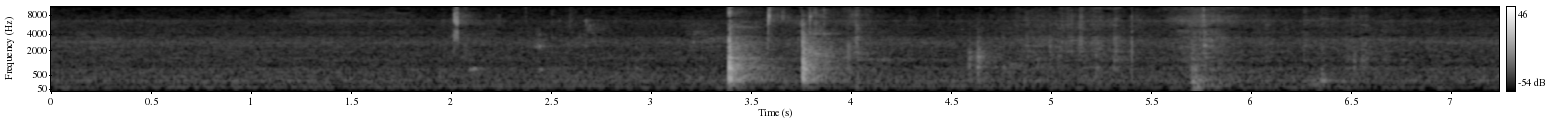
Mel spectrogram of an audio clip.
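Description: Glassware set down on a glass tabletop: two sharp clinks about a third of a second apart as the glass coffee server is put down, then a softer knock about two seconds later as a drinking glass is set beside it.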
